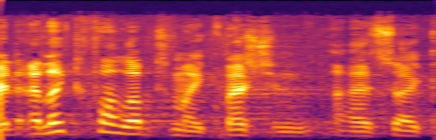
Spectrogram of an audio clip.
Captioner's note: speaking French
